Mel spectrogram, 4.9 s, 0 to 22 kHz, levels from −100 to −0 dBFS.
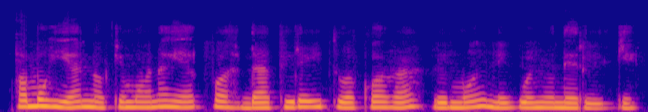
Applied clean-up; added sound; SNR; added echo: neural mask model DeepFilterNet 3.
